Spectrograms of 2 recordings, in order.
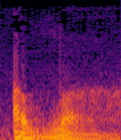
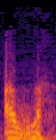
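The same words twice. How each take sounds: First: It is said softly and calmly, from within. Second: It is said mechanically, from the mouth only.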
